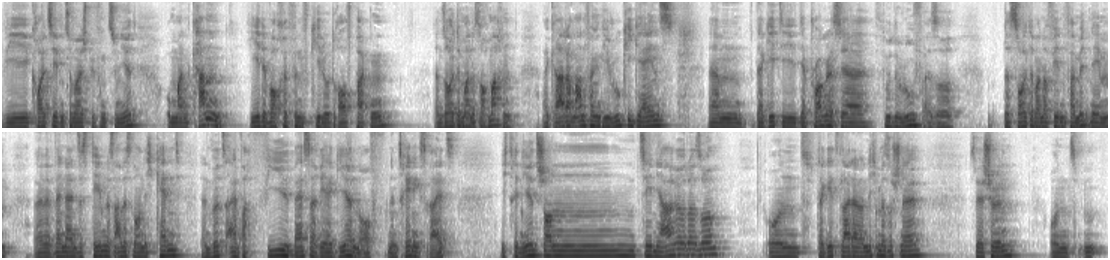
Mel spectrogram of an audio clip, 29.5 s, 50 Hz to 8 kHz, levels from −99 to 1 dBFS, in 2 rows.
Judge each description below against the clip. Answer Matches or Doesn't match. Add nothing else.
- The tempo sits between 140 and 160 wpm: Doesn't match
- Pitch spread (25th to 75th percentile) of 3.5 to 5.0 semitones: Doesn't match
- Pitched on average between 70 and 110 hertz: Matches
